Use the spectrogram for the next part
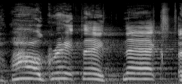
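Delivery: quick mock thanks, already onto the next gift; dismissive kid attitude. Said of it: "that's their attitude".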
